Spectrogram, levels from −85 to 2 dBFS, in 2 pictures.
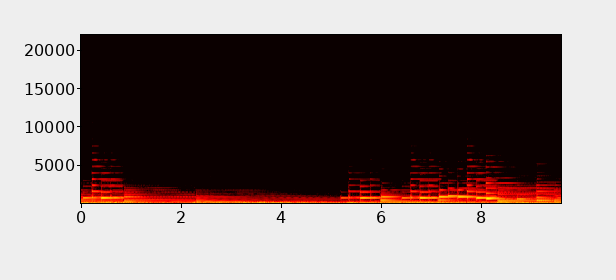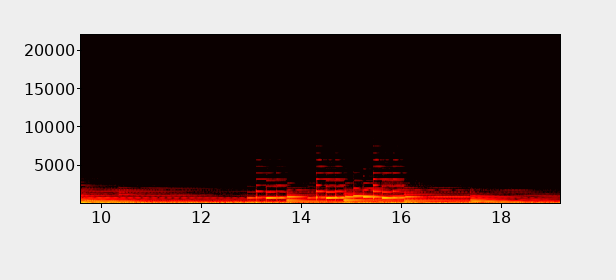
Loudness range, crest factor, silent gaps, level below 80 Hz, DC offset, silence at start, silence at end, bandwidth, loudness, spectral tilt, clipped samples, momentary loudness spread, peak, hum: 8 LU; 18 dB; none; -42 dBFS; under 0.1%; 0 s; 0 s; 6 kHz; -36 LUFS; -9 dB/octave; under 0.1%; 11 LU; -18 dBFS; none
